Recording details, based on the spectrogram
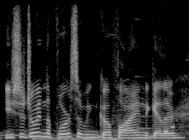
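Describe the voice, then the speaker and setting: A woman's voice: medium pitch, natural voice. Brash, slangy young woman inspector, read by a woman streamer, game score underneath. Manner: slangy, brash, quick-talking. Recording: game music behind.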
